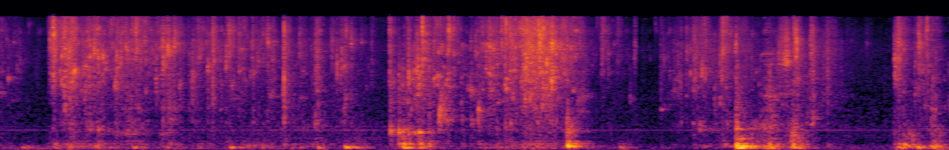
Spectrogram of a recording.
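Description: Continuous water splashing and sloshing in a bath as a baby is bathed, with irregular bursts and a few sharper, louder splashes near the end; no one talks.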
